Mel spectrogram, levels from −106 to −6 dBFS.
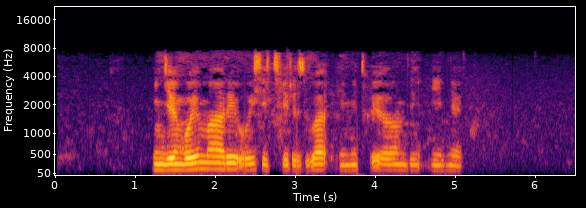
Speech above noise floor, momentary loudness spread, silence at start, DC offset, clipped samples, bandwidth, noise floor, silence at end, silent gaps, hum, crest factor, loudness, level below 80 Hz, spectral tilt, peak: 44 dB; 14 LU; 1.25 s; under 0.1%; under 0.1%; 7.6 kHz; -67 dBFS; 1.4 s; none; none; 20 dB; -23 LUFS; -66 dBFS; -3.5 dB/octave; -4 dBFS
